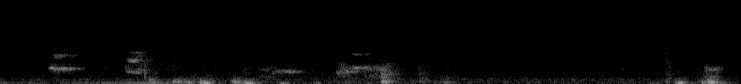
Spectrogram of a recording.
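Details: British Shorthair cats at play indoors: a few short, high, chirpy meows, brief tonal squeaks spaced a second or two apart, mixed with soft low thumps and bumps from the play.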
